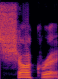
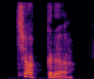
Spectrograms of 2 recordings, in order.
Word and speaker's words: chakra: I don't know why, but they think that the word is chakra. And what I tell them is, if it shocks you, it's not a chakra. The word is a ch sound and it's pronounced chakra.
